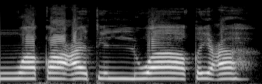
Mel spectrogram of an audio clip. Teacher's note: حرف القاف کی ادائیگی زبان کے جڑ اور تالو کے نرم حصے سے ہے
